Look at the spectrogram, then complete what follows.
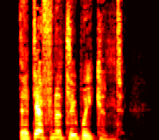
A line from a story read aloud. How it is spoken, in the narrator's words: said between breaths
